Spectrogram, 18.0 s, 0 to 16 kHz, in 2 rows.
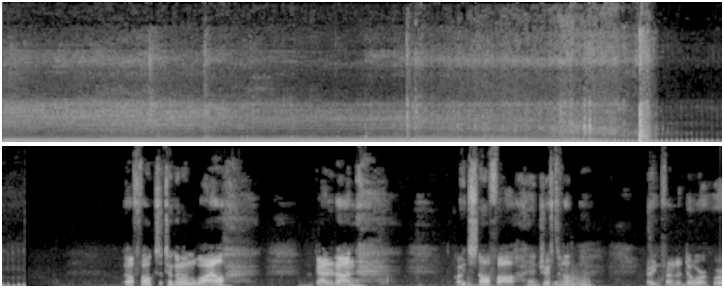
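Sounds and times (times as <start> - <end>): vehicle engine running: 0.0 - 9.3.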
